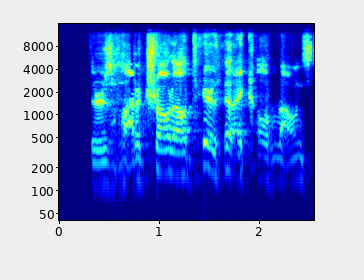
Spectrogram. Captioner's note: laughs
